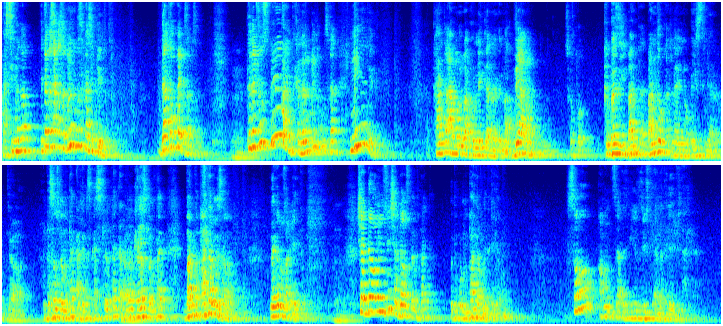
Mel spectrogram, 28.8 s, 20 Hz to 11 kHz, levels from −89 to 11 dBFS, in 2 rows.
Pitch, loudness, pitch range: 160 Hz, -19 LUFS, 135-215 Hz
